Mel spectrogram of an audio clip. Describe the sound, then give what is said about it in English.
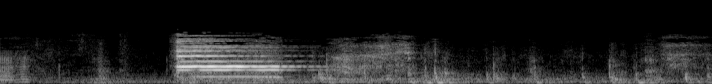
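A single loud strike of an old tower bell, not rung in 18 years, rings out, its bright metallic tone holding for about a second before fading into quiet shuffling and movement. “Bell's been rung in 18 years.”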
